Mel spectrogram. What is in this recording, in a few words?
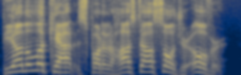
spot; bf3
